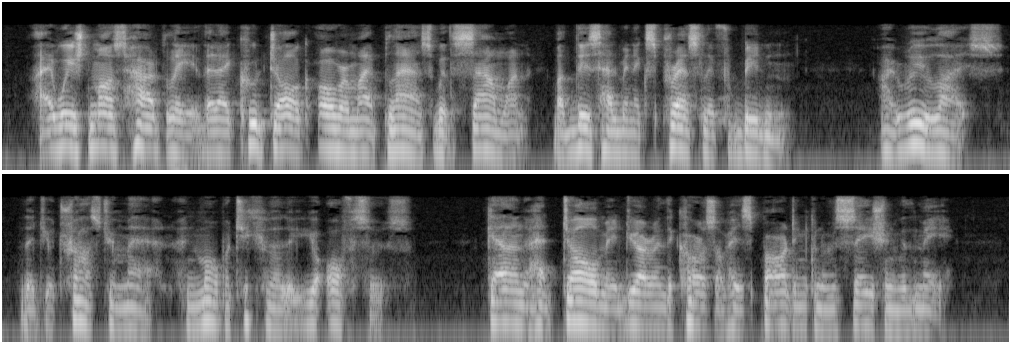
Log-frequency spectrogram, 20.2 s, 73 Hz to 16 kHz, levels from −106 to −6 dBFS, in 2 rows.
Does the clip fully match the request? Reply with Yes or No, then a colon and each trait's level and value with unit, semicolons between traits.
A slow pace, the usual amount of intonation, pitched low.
Yes: slow, 130 wpm; average, 3.3 semitones; low, 125 Hz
